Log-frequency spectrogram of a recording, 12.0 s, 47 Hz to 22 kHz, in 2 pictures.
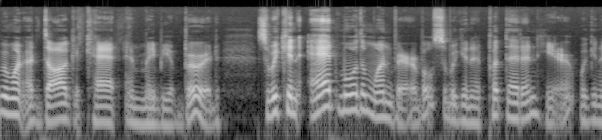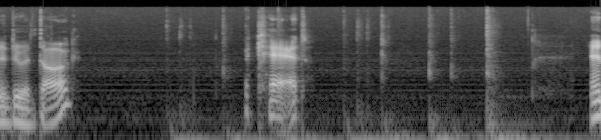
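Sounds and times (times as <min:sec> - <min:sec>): keyboard typing: 0:07.7 - 0:08.6, 0:09.4 - 0:11.1.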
